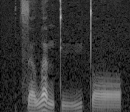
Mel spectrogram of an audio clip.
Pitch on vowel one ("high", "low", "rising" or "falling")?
rising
